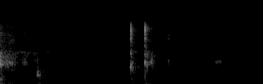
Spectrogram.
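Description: A few quick, quiet clicks of computer keyboard typing, a short cluster of keystrokes followed by a lone tap, close and faint in an otherwise silent room.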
